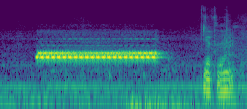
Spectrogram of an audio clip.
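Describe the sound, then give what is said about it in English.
A mobile phone rings with a loud, steady electronic tone that pulses rapidly for about two seconds and then stops. A voice speaks briefly afterward. “I'm going to turn this damn ringer off.”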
